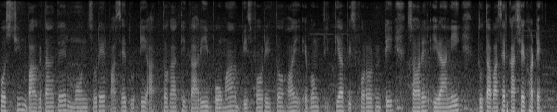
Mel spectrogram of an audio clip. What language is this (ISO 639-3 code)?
ben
